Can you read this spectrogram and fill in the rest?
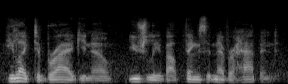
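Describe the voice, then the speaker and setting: A man's voice: fairly low pitch, fast, slight background noise, natural voice. A young man playing an easygoing, teasing teenage school athlete in an audiobook dramatisation, chatting casually. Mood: grave, confiding.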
